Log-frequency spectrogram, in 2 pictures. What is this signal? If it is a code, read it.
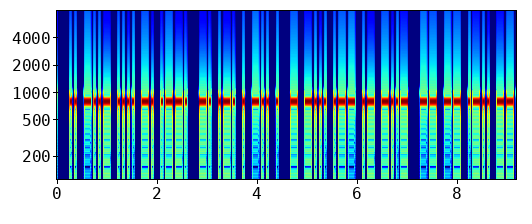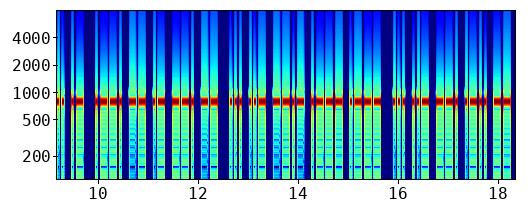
Morse code, heard as a keyed tone, about 25 wpm, 800 Hz. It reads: IXHNP NREDE TBWAX MMLZA PMAGM SUQJJ SUGLM
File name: Morse / ltr-25wpm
